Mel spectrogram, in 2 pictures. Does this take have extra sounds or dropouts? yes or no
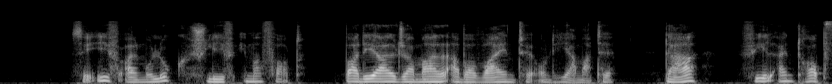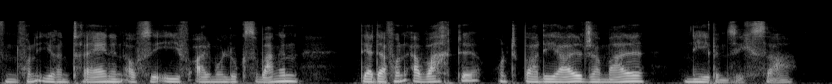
no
